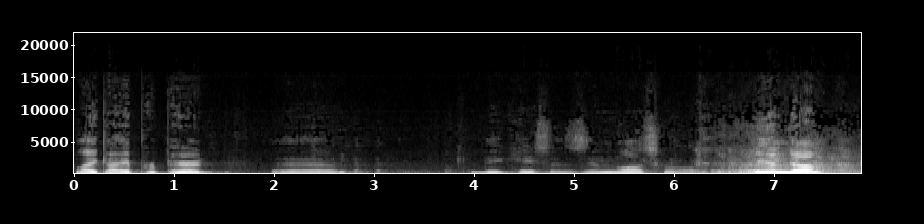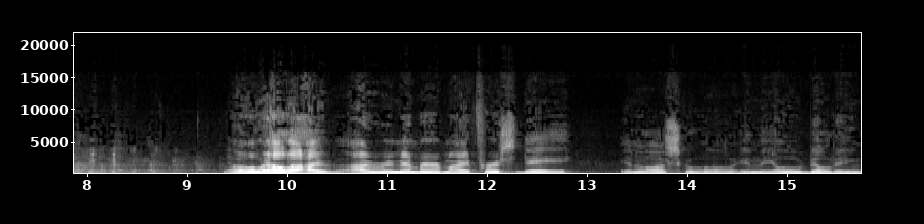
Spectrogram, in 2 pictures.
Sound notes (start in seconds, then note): 6.2 audience laughs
